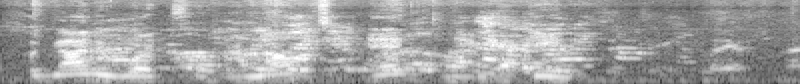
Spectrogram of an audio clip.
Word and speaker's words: Lamborghini: Prior to founding his own company, Pagani worked for Renault and Lamborghini. Correct pronunciation, Lamborghini.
